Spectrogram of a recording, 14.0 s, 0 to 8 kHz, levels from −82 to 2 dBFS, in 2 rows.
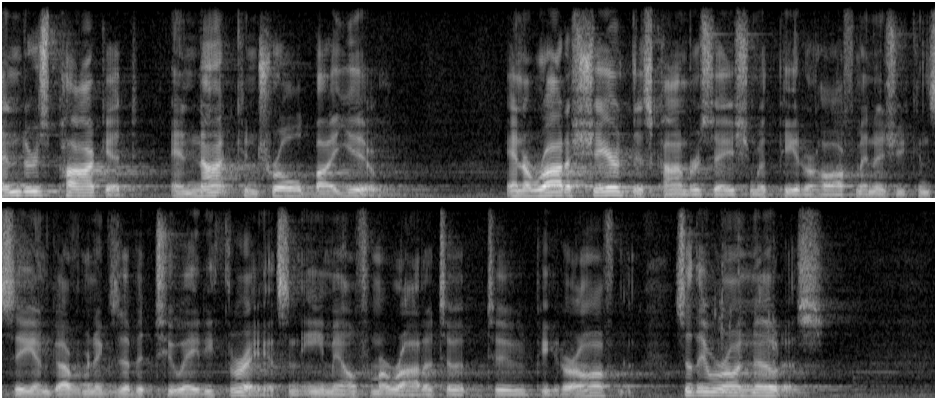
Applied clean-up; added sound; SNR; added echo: none; Splash, splatter; 19 dB; none.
